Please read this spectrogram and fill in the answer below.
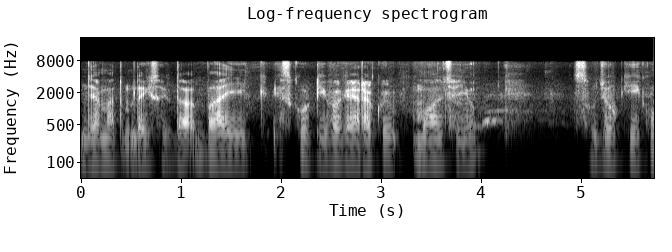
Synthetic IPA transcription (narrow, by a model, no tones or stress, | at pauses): d͡ʒɛɦmɛ̃t̪ʊmd̪eːkʰsɐkd̪abaːikskoːʈiʋɐɣɛːɾakoimɔːlt͡ʃaijoː | sud͡ʒoːkik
